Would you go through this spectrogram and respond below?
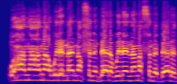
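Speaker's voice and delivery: put-on mild panicky chorus of kids, pleading innocence; scared kids denying. Classmates facing a knife, nervously insisting they know nothing.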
